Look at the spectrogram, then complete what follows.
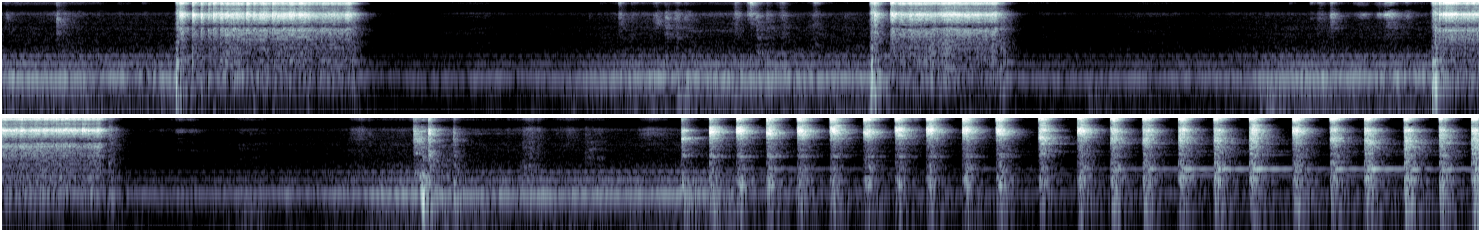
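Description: Three short, loud hissing bursts, each about a second and a half long, over a steady low hum. Then, from about three quarters of the way in, fast rhythmic hammering on steel: about three ringing strikes a second.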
